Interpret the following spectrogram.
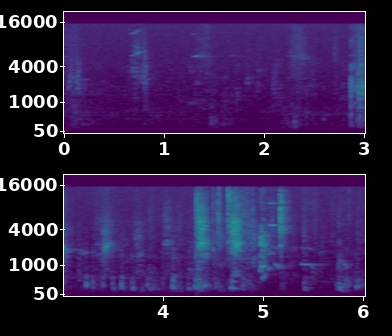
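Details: A Pomeranian begging to be taken for a walk. The first seconds are quiet, then from about three seconds on comes a rapid run of short, breathy, high-pitched whines and yelps.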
